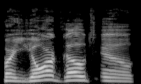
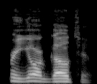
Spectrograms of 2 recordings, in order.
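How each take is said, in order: First: Slow emphasis. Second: Said in the usual way. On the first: Real, not acted.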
